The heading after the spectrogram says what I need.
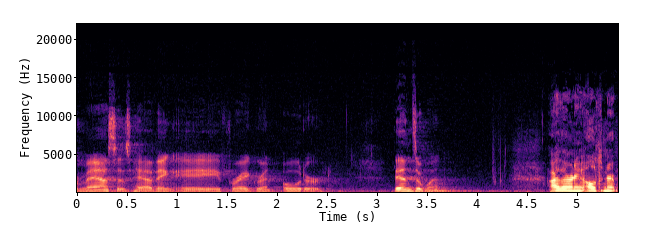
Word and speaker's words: benzoin: Benzoin. Are there any alternate pronunciations?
